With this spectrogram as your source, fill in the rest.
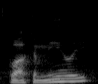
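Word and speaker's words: Guacamelee: support of the Canada media fund we've played guac Amelie because that's how you pronounce it at last the long dark river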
